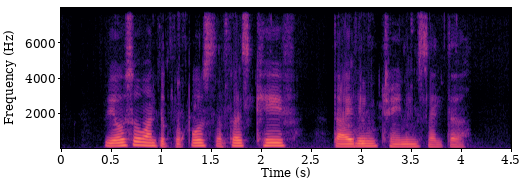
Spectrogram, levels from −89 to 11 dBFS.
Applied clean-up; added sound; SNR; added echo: neural separator model SepFormer DNS4.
